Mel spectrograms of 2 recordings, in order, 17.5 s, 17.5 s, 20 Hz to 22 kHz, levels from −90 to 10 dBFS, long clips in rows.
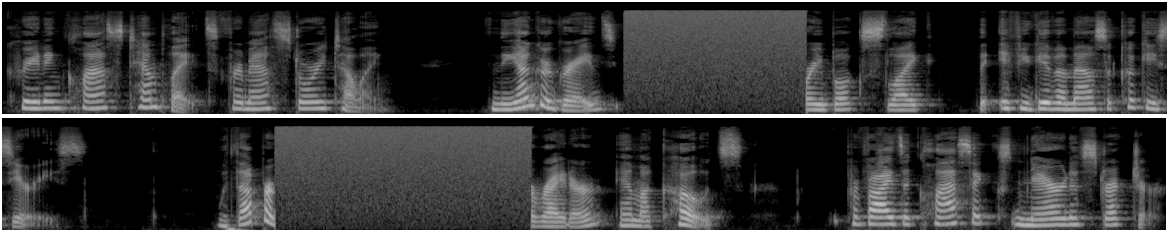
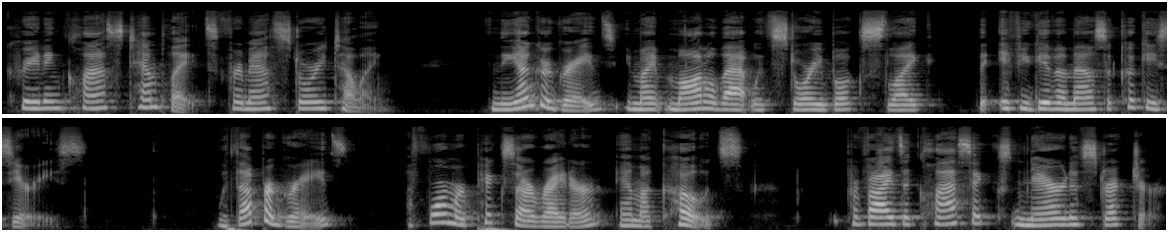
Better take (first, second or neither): second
